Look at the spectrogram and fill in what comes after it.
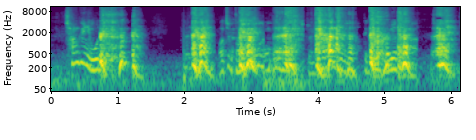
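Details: Adult man coughing: several short bouts of throaty, voiced coughing, some running together, in a quiet room; plain cough.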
